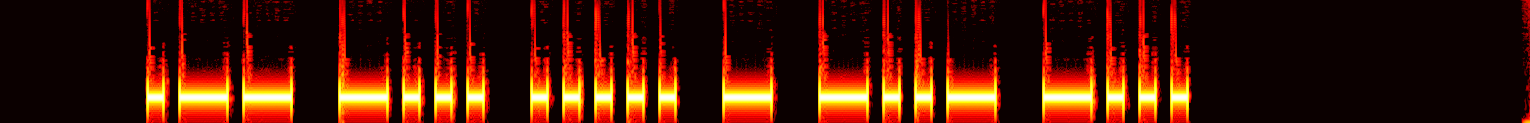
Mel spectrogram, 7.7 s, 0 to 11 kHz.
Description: Morse code, heard as a keyed tone, about 16 wpm, 700 Hz. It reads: WB5TXB
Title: Speed Racing - USA 2x3 Call Signs 15wpm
